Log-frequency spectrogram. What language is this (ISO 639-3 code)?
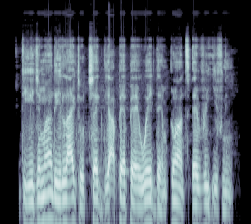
pcm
